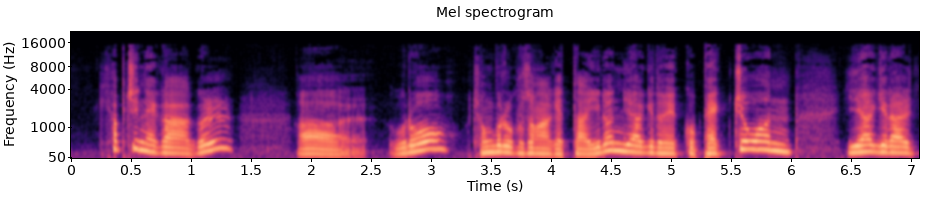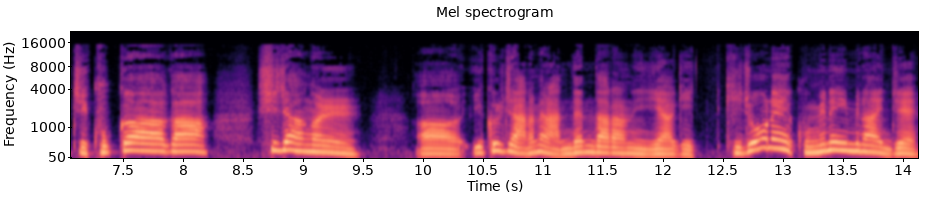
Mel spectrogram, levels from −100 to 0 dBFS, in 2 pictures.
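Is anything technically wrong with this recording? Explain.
No, no technical faults are audible.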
